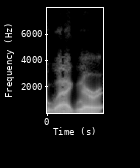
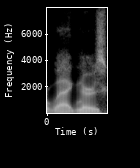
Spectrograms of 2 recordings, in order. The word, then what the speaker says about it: Wagner: Unfortunately, my speech synthesizer is not very well educated, and it pronounces him with a soft W. I have to spell him V A R G NE R to get it to sound approximately right.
